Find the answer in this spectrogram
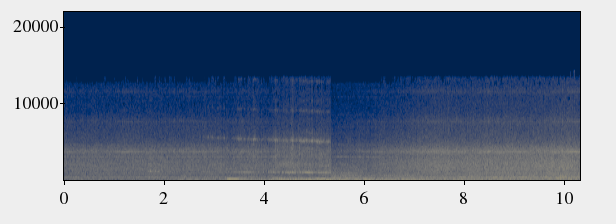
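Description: The de Havilland Ghost turbojets of a de Havilland Comet 1 airliner running on the ground while warming up for take-off: a steady jet roar that grows louder, with a thin whine that falls slightly about four to five seconds in. The sound changes abruptly a little after five seconds in.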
